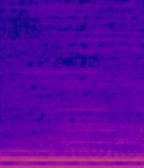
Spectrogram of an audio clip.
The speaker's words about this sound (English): That's the water pipe you hear humming in the background. Listen to this. So that humming's the pipe. Now listen to him adjust the water.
